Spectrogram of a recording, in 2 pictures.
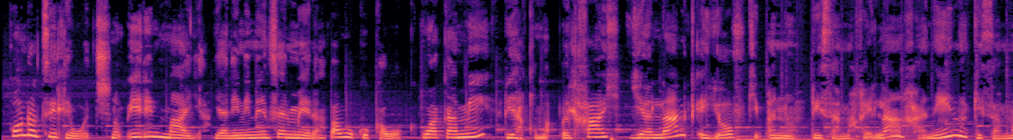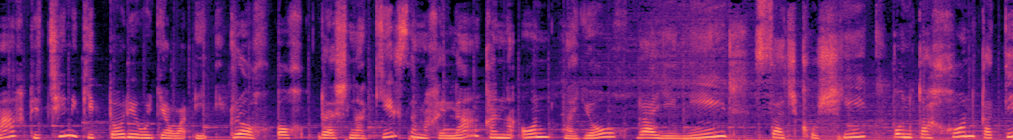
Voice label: SPOT KAQCHIKEL COVID-19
